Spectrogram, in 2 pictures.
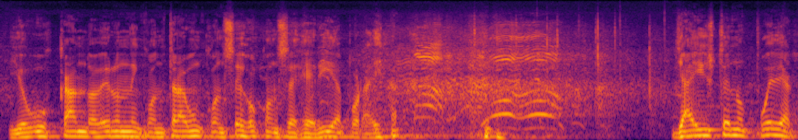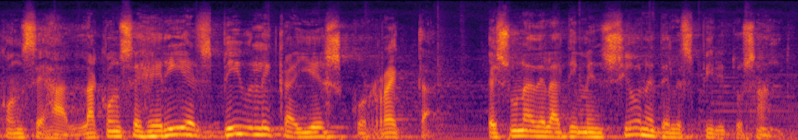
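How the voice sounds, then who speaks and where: A man preaching a sermon as pastor, emphatic and repeating his phrases. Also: mid-range voice. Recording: long hall reverb.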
